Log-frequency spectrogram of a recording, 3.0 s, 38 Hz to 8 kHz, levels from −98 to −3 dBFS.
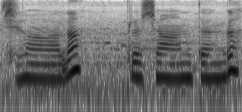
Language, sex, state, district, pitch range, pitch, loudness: Telugu, female, Andhra Pradesh, Sri Satya Sai, 190-205 Hz, 195 Hz, -16 LUFS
